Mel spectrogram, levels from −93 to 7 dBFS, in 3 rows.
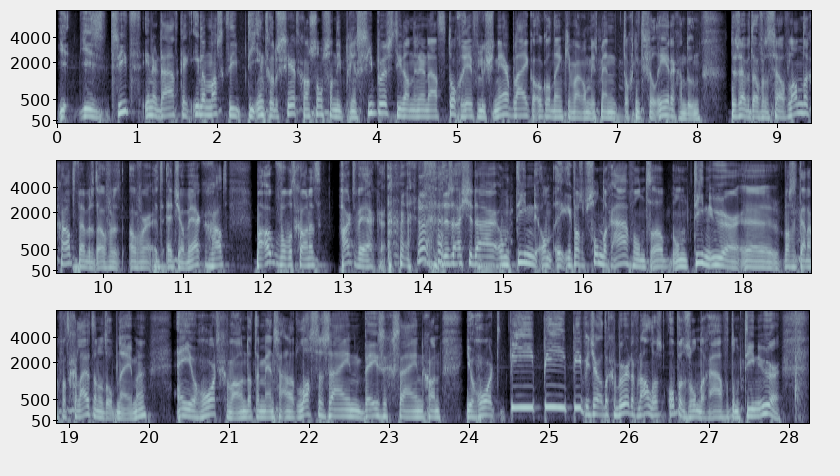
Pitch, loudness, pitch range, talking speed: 130 Hz, -23 LUFS, 115-155 Hz, 245 wpm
